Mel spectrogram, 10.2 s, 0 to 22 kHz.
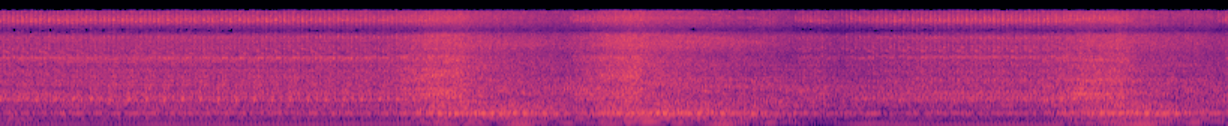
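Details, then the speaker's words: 2010 Dacia Duster 1.5 dCi, K9K 896 diesel, after replacing the timing belt, water pump, thermostat and temperature sensor. Steady diesel idle with even clatter and no knocks; only relay clicks are heard, which are normal: normal idle. "donc voilà donc vous avez vu la voiture tourne bien il y a absolument aucun bruit"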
